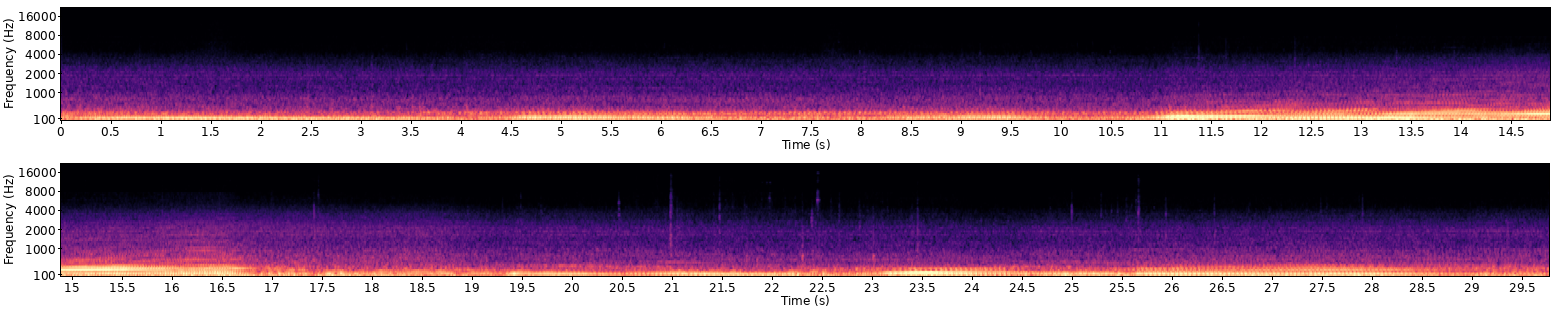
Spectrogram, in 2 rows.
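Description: BMW M5 engine heard from inside the cabin while driving, running steadily and then revving up hard with its pitch climbing for several seconds before dropping suddenly, then picking up again later.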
